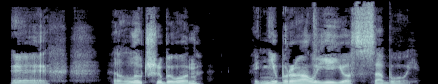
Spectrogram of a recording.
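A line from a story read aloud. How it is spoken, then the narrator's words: Sad. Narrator (Russian): печально сказала Чика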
